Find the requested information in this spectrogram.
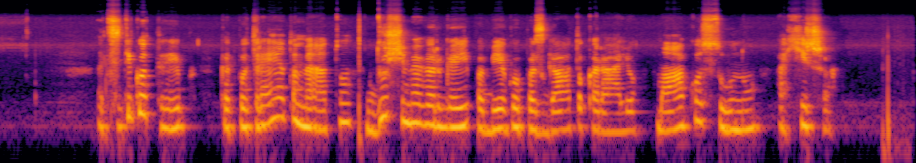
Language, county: Lithuanian, Vilnius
